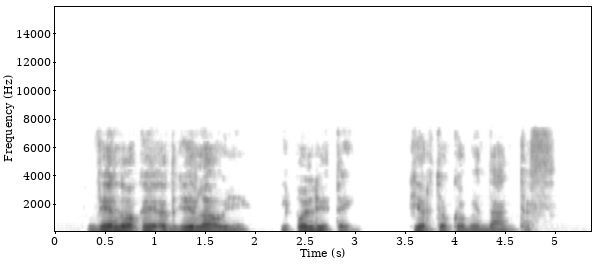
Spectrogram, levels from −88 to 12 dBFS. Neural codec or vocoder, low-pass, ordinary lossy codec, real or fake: codec, 16 kHz, 8 kbps, FunCodec, trained on LibriTTS, 25 frames a second; 7.2 kHz; MP3, 48 kbps; fake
